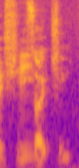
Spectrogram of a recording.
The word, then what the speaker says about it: Sochi: He lived in Sochi. I don't know how to say it properly. – Sochi.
